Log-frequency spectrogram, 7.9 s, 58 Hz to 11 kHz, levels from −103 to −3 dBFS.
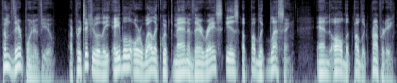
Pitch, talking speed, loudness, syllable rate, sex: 115 Hz, 180 wpm, -20 LUFS, 5.2 syllables/s, male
